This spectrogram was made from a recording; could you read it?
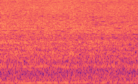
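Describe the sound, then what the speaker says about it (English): Last few slices of bacon sizzling in a pan over high heat on an outdoor cookstove, a steady, close, loud hiss with no talking. "So we're cooking up some bacon."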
